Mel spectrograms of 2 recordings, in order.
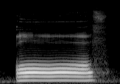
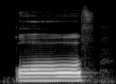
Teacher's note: اسے کل نہیں پڑھنا، قوف کو موٹا پڑھنا ہے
